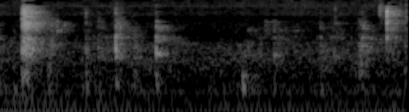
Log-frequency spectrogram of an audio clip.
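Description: Quiet room tone with a steady low hum and a few faint clicks.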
